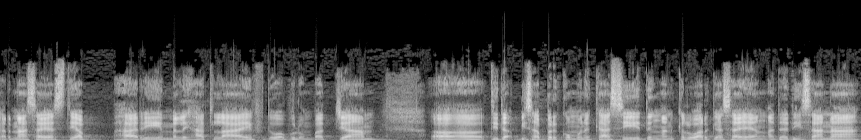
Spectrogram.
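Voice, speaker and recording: Speaking with an Arabic accent, a man keeps a monotone, flat intonation and hardly pauses at all. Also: medium pitch for a man, moderate pace. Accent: Arabic accent in Indonesian. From Gaza, Palestine. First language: Arabic (speaking Indonesian). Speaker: Palestinian guest speaker. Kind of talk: interview testimony. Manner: halting, many fillers.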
